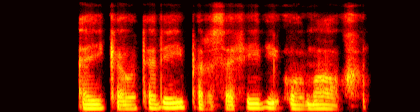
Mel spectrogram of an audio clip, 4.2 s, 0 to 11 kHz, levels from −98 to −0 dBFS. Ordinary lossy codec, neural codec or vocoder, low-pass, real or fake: Opus, 32 kbps; none; 7.2 kHz; real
